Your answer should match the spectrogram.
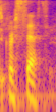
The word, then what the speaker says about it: Scorsese: Because, and this is also, this Scorsese. – Connects up to one of the Scorsese. – Scorsese.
